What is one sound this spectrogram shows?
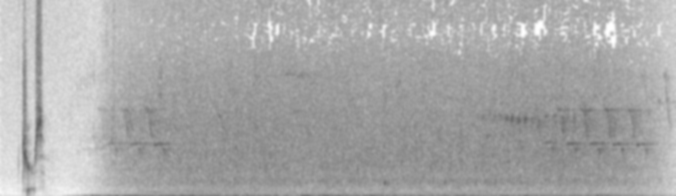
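A river flows steadily.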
